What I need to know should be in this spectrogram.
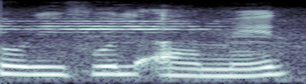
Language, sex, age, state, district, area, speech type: Assamese, female, 18-30, Assam, Kamrup Metropolitan, urban, spontaneous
